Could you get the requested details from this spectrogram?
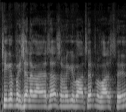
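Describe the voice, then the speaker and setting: A man's voice: on the high side, level tone, a little fast, warm tone. A man, co-hosting a casual film review chat in a blunt, rustic, emphatic way with crude slang.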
